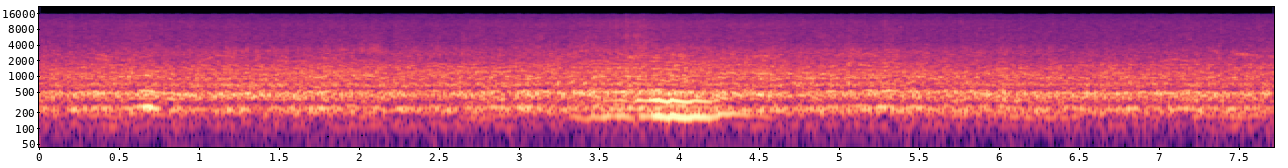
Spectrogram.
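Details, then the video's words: Bees buzzing as a dense swarm drone, with a single bee flying close around the midpoint, its deeper buzz swelling louder and dipping in pitch before fading back into the hum. "bees therapy relaxing natural buzzing sound"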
